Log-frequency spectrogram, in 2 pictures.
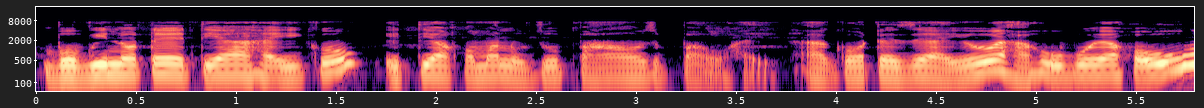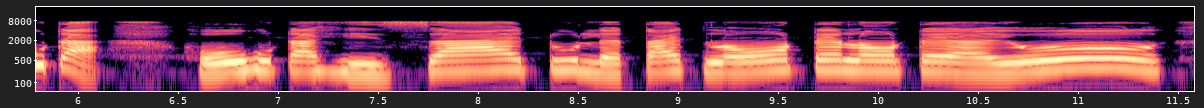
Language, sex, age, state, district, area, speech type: Assamese, female, 45-60, Assam, Sivasagar, rural, spontaneous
